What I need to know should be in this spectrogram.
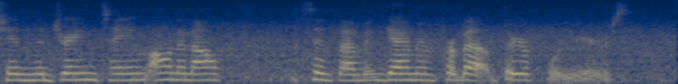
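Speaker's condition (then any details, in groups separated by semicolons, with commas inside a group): Cerebral palsy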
